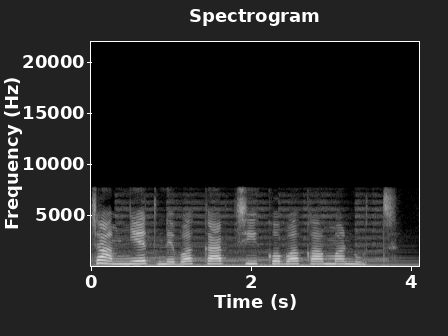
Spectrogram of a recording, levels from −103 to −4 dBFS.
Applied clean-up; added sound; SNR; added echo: none; Guitar + Bowed string instrument; 18 dB; none.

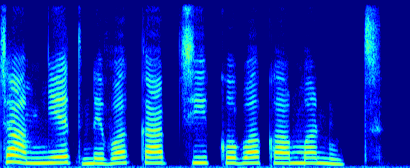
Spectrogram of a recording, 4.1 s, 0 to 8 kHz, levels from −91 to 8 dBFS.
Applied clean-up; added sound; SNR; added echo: neural diffusion model UNIVERSE++.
